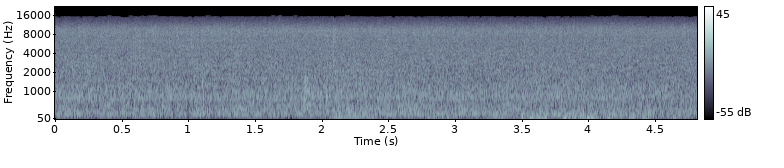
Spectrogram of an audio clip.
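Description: Heavy rain pouring down onto tiled roofs, a dense, steady hiss.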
